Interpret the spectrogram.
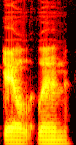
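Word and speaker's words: Gael Linn: Gael Lynn. I'm sure I'm mispronouncing that. I apologize. – No, you're not. That's perfectly pronounced.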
